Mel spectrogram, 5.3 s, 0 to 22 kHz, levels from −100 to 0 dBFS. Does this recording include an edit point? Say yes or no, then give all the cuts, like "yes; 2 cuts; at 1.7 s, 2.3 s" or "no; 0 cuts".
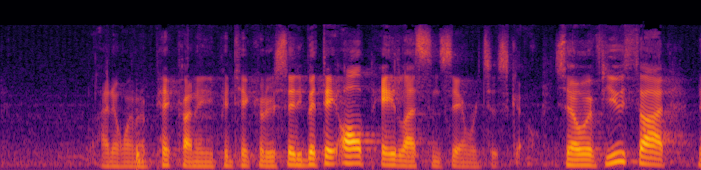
yes; 1 cut; at 4.1 s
